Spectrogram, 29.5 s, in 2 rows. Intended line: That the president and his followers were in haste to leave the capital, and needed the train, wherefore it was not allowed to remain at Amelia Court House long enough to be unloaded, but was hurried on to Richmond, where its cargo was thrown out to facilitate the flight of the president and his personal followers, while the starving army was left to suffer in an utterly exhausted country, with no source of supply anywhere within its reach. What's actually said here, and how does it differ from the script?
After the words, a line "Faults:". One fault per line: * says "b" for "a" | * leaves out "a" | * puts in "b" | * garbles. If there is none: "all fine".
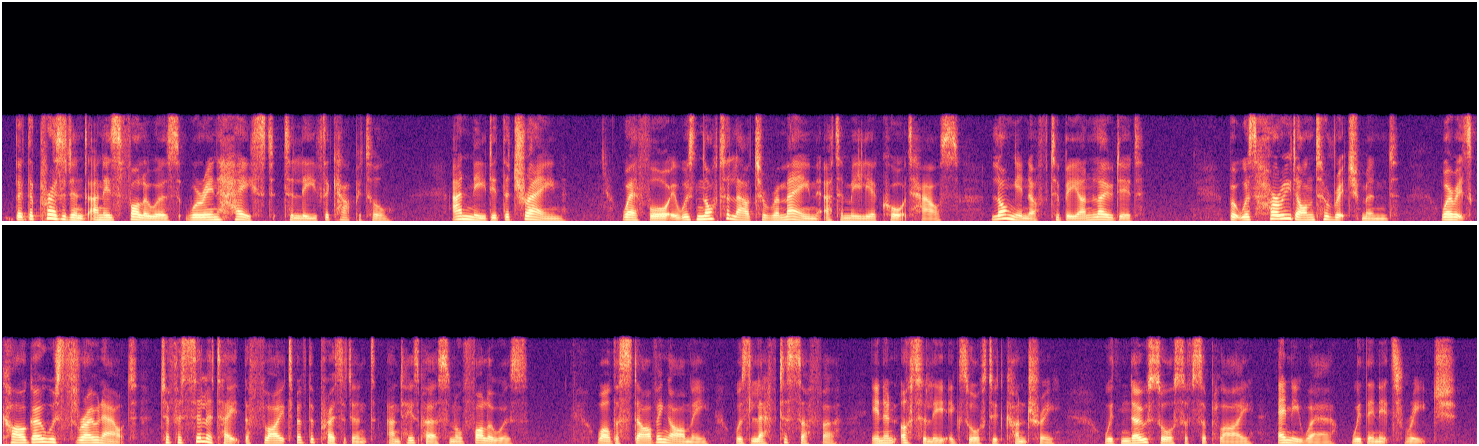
That the president and his followers were in haste to leave the capital, and needed the train, wherefore it was not allowed to remain at Amelia Court House long enough to be unloaded, but was hurried on to Richmond, where its cargo was thrown out to facilitate the flight of the president and his personal followers, while the starving army was left to suffer in an utterly exhausted country, with no source of supply anywhere within its reach.
Faults:
all fine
